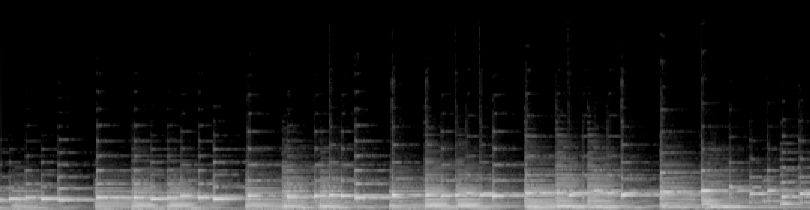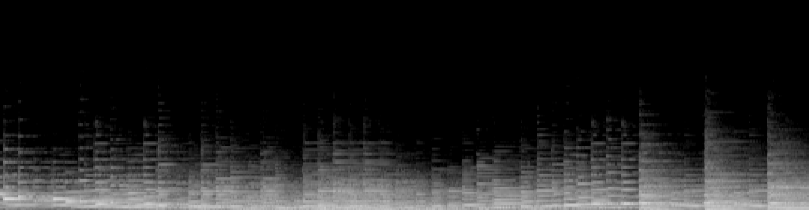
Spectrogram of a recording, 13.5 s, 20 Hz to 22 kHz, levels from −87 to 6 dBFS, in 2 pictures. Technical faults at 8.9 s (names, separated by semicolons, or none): none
